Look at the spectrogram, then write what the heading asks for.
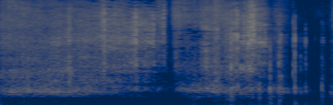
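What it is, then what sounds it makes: Glossy cardboard box being scratched. Long nails scratch the sides and then the top of a large iPad Pro cardboard box with a glossy printed lid. The result is a dry, crackly scraping with bright, hissy texture, growing louder and choppier toward the end as the strokes become short and uneven.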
